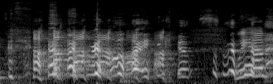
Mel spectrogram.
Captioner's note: laughing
